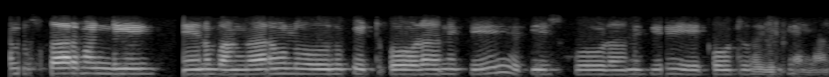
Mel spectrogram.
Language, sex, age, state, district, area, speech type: Telugu, female, 60+, Andhra Pradesh, West Godavari, rural, conversation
